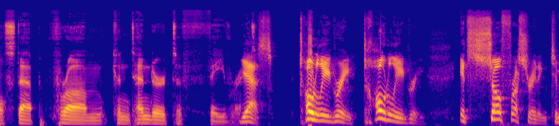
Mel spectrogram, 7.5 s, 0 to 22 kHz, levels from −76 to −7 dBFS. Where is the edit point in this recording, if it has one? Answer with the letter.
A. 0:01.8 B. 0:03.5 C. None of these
B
